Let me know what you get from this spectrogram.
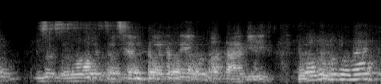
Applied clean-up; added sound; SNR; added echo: neural separator model SepFormer DNS4.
